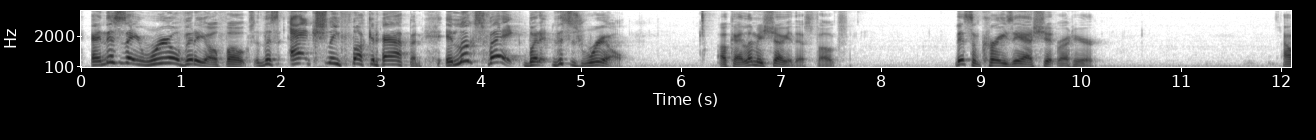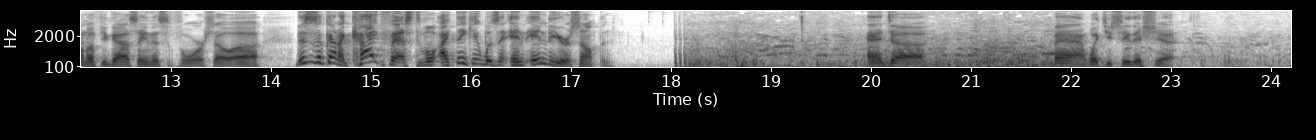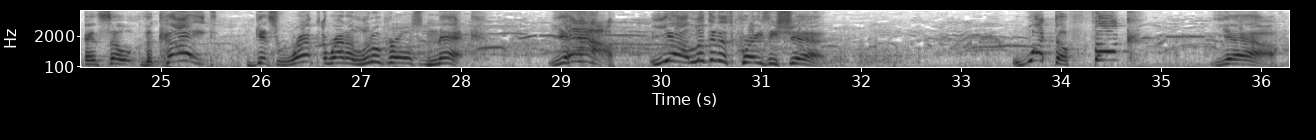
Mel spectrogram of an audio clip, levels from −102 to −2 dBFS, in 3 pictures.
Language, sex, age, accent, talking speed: English, male, 40-59, American, 150 wpm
